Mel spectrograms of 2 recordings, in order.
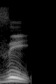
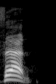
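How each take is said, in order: First: The letter is said as zee. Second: The letter is said as zed. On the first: "আমেরিকানরা বলে জি" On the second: "this is জেড"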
